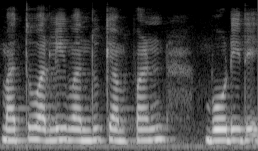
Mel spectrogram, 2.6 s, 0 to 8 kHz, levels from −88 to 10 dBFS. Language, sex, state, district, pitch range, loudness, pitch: Kannada, female, Karnataka, Bidar, 220-225 Hz, -14 LUFS, 220 Hz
